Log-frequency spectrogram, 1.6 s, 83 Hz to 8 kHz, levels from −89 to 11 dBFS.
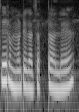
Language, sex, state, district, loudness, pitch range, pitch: Chakma, female, Tripura, Dhalai, -16 LUFS, 220-270 Hz, 230 Hz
